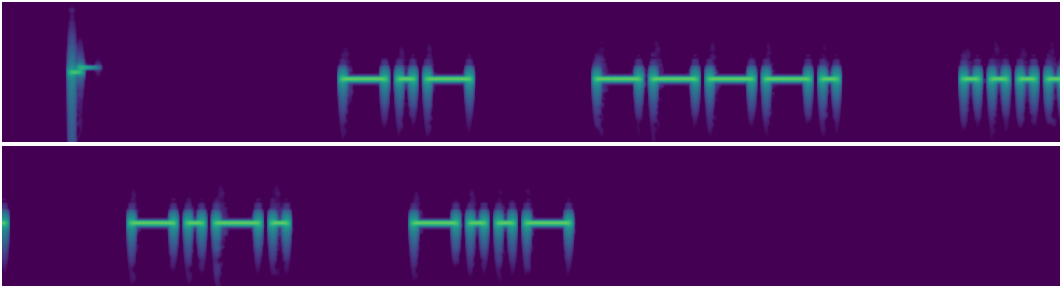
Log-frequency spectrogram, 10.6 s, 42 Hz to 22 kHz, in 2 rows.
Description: Morse code, heard as a keyed tone, about 17 wpm, spaced as for 10 wpm, 700 Hz. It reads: K9HCX
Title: USA Call Signs - 3x Character Spacing - 17wpm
